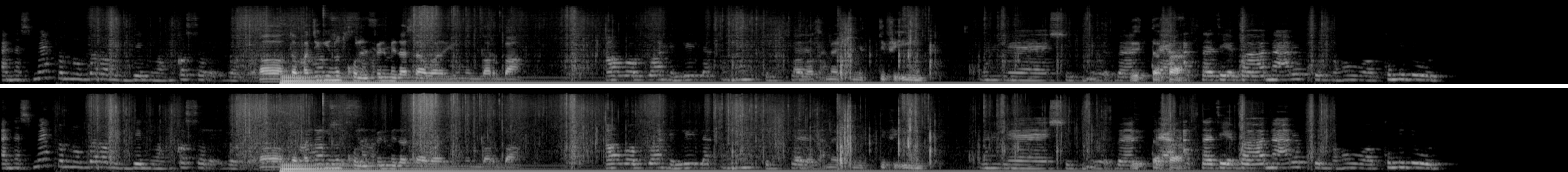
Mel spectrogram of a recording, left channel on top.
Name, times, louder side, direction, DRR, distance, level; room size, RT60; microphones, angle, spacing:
voice 1, 0.0-3.8 6.0-8.3 9.8-14.3, right 2 dB, 65° right, 1.5 m, -36 dB
sound 1, 0.5-1.9 2.3-11.1 11.6-12.0 12.3-12.7 13.1-13.4, right 8 dB, 45° right, 0.5 m, -36 dB
voice 2, 2.6-5.2 7.9-9.3 11.3-11.9, left 4 dB, 60° left, 0.6 m, -31 dB
Bass guitar, 2.8-12.5, left 1 dB, 5° left, 0.5 m, -33 dB
7.8 x 2.7 x 5.6 m
head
